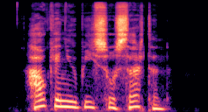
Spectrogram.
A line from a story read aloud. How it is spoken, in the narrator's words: Amelia asked softly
